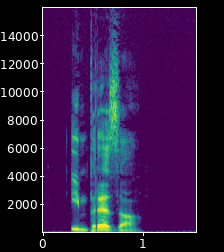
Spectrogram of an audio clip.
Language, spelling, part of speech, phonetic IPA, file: Polish, impreza, noun, [ĩmˈprɛza], Pl-impreza.ogg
